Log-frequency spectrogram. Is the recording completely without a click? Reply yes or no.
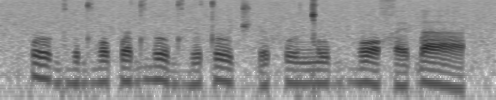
no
